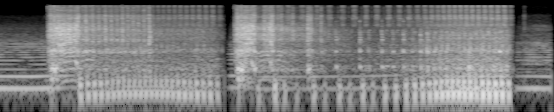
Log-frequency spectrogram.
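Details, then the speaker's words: Old Honda Beat scooter starter motor bench-tested on battery after cleaning and reassembly so armature no longer touches: clean, even whirring with no groaning "nguk nguk" noise; starter now operating normally. "Bunyinya sudah hilang. Bagus sekali. Tidak ada bunyi berisik seperti nguk nguk nguk tadi ya, sudah hilang bunyinya."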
